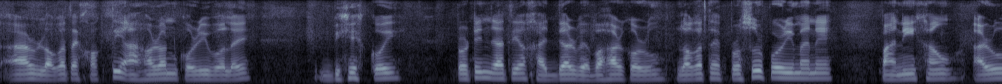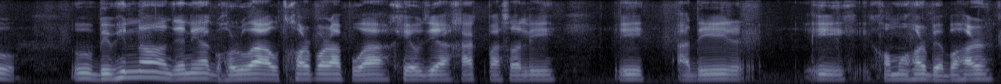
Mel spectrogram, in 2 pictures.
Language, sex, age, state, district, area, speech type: Assamese, male, 18-30, Assam, Biswanath, rural, spontaneous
